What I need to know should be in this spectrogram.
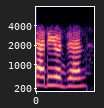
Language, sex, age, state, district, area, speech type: Odia, female, 18-30, Odisha, Nabarangpur, urban, conversation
